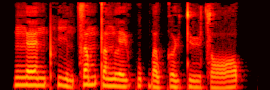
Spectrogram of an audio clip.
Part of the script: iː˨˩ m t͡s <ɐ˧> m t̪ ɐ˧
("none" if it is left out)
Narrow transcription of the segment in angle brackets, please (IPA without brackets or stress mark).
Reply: ɐ˨˧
